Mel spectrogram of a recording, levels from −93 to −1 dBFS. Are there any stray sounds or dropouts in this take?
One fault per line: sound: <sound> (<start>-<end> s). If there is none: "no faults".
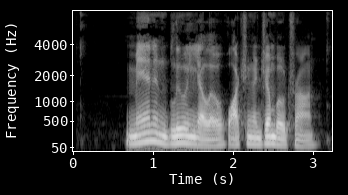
no faults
